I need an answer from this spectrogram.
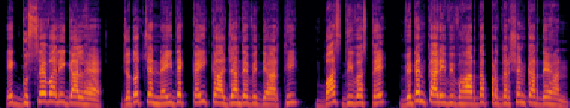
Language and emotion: Punjabi, angry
